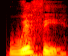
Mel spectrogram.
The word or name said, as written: withee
